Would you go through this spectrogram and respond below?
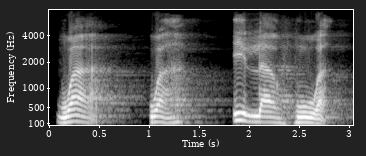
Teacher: Pangkal lidah tidak naik Sehingga konsekuensi pelafalannya dia tipis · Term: istifal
